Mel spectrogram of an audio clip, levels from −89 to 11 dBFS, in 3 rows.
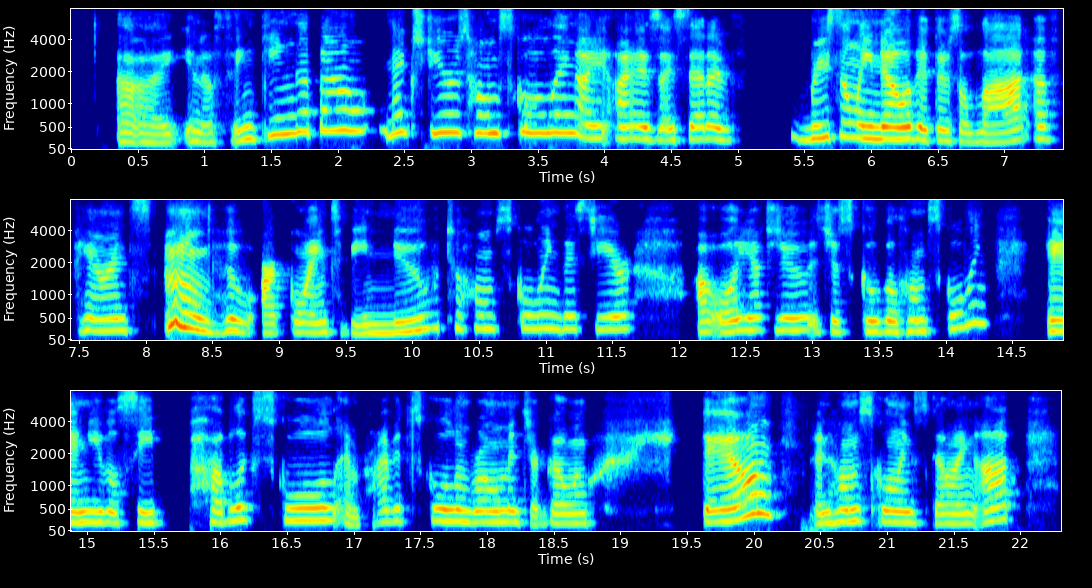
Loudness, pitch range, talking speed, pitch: -22 LUFS, 220-285 Hz, 160 wpm, 250 Hz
